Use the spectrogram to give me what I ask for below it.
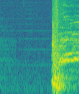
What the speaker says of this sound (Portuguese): eu começo a tossir porque falo muito sobre pensamento e vontade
